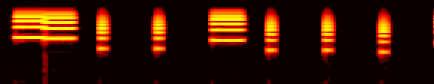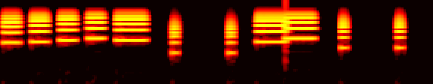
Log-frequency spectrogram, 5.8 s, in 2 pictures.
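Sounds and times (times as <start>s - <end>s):
mono ringtone: 0.2s - 0.8s, 1.4s - 1.9s, 3.0s - 5.7s.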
